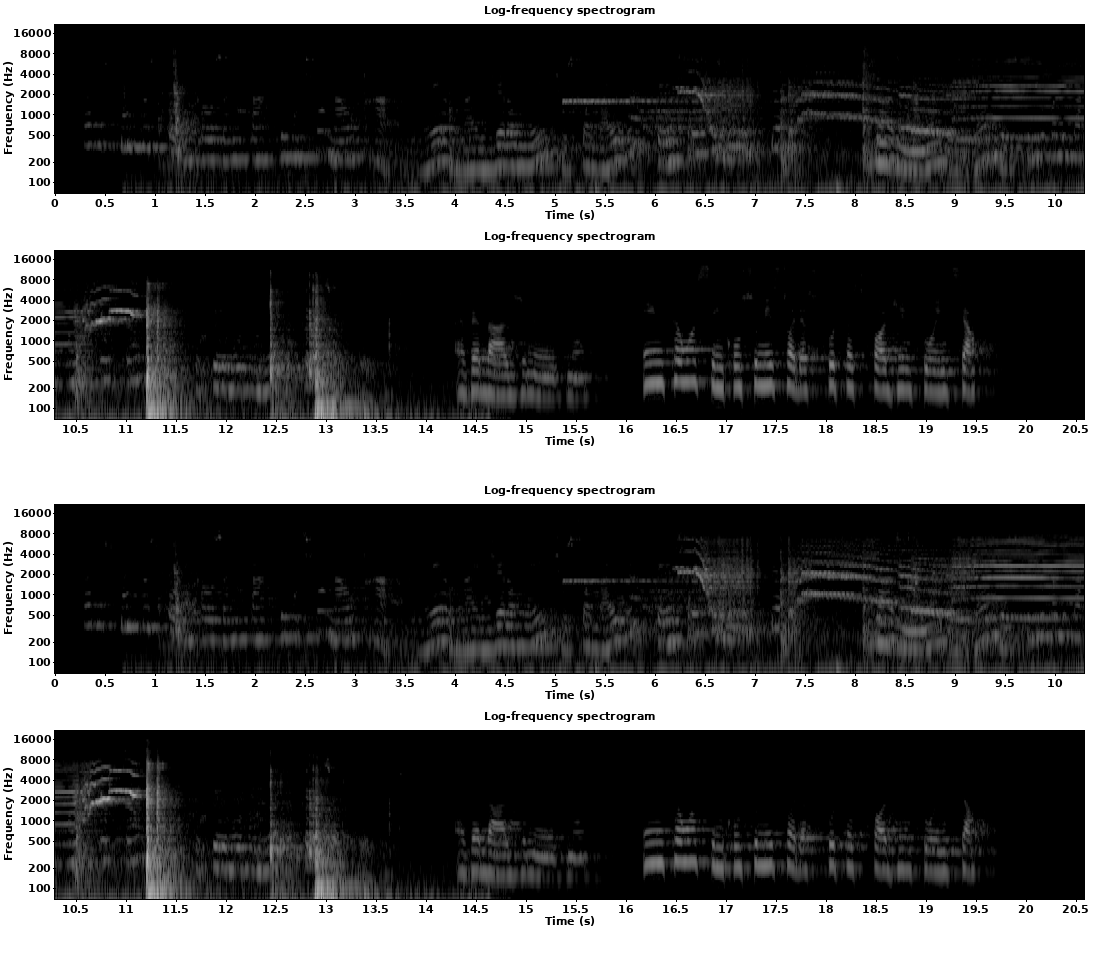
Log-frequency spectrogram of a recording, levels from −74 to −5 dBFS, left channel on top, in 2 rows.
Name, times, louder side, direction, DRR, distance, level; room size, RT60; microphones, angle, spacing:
voice 1, 0.3-7.6 8.1-11.4 11.7-13.8, equal, 10° right, 8 dB, 3.9 m, -57 dB
sound 1, 0.7-14.6, left 1 dB, 20° left, 2.0 m, -51 dB
sound 2, 5.1-8.0, left 5 dB, 90° left, 1.5 m, -58 dB
sound 3, 6.2-11.6 12.3-12.4 12.6-12.7, right 4 dB, 30° right, 1.5 m, -42 dB
voice 2, 8.2-8.9 14.3-15.6 16.2-19.5, left 2 dB, 65° left, 8 dB, 1.3 m, -51 dB
29.5 x 22.0 x 4.9 m, 0.87 s
head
